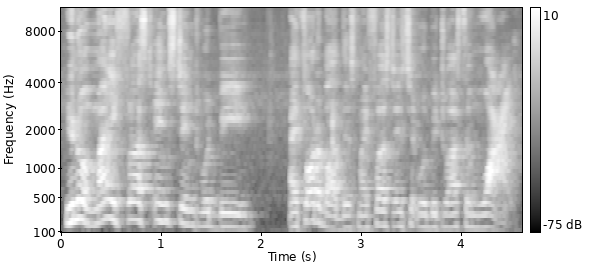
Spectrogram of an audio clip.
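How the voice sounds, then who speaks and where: A man's voice: on the high side, a little fast, a little mellow. A man co-hosting a casual talk show, speaking in a thoughtful, hesitant way with many fillers. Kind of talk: casual chat. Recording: echoey room.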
